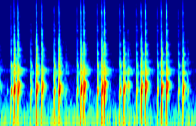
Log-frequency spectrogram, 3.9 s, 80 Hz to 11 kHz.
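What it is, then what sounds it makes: Metal card tin tapped with fingertips. A hand-sized, hollow, printed metal Pokemon card tin, held in front of a microphone, is tapped with fingertips on its lid and side. Quick, short, hollow taps come in small clusters at a fast, uneven pace, each with a brief low-mid tone around 320 Hz that dies away almost at once.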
